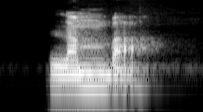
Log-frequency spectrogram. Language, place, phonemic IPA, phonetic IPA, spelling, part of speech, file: Hindi, Delhi, /ləm.bɑː/, [lɐ̃m.bäː], लम्बा, adjective, LL-Q1568 (hin)-लम्बा.wav
- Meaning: alternative spelling of लंबा (lambā)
